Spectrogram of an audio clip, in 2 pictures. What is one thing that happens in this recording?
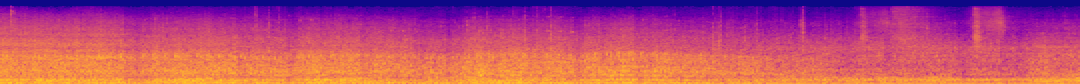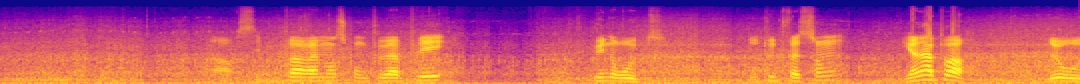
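A truck engine rumbles and strains as the truck crawls over rough ground.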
